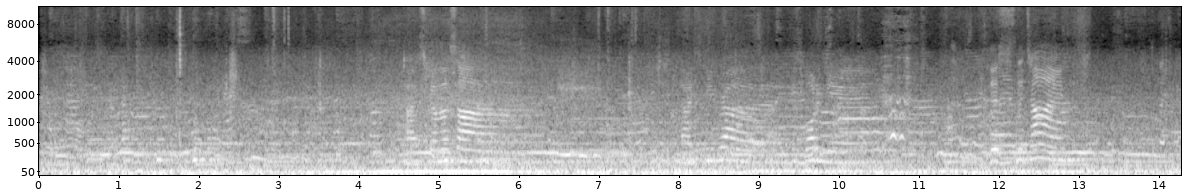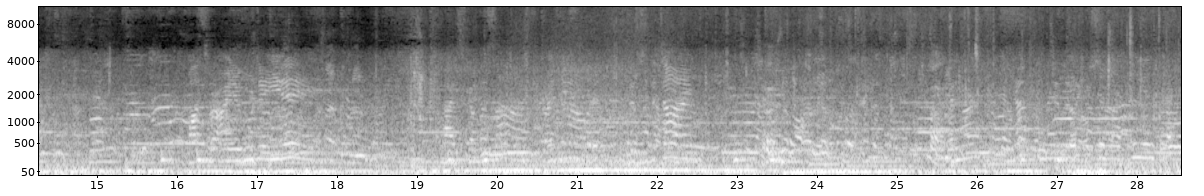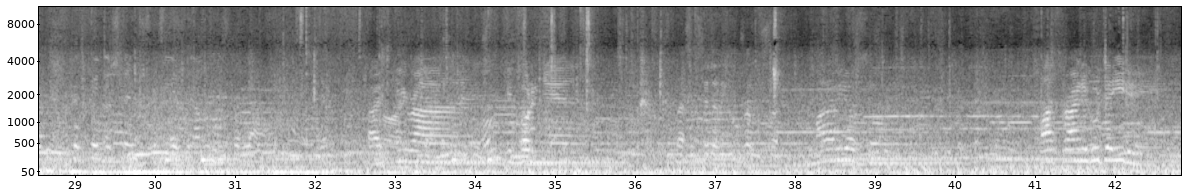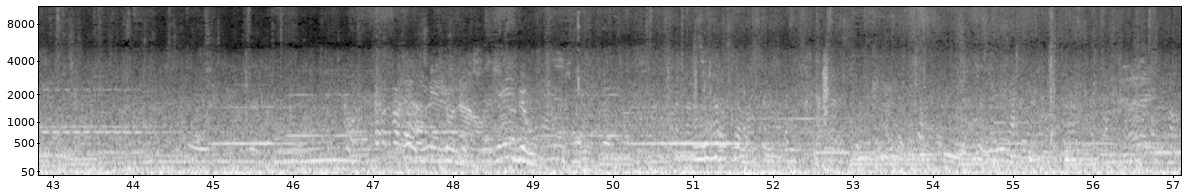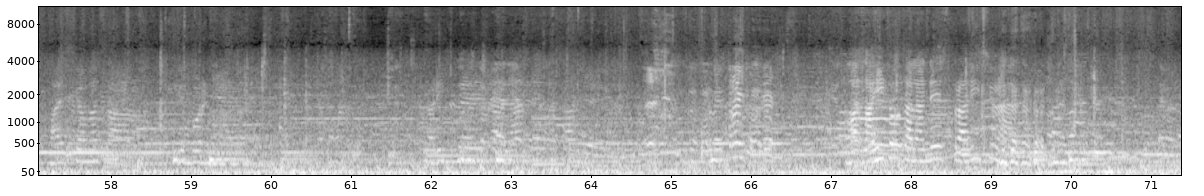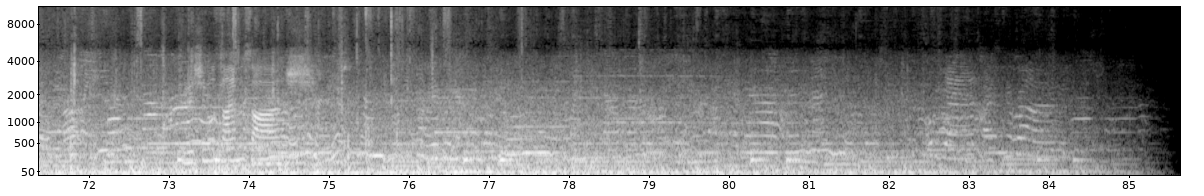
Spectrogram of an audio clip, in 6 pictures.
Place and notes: Václavské náměstí, Prag, Tschechische Republik - Václavské náměstí, Praha - thajská masáž promotion
Václavské náměstí, Praha - thajská masáž promotion. Some guy in a Santa Claus costume promoting for "thajská masáž" in several different languages. [I used Olympus LS-11 with external binaural microphones Soundman OKM II AVPOP A3]
Prague, Czech Republic, 3 December 2010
